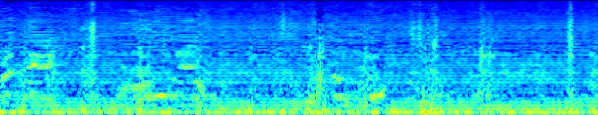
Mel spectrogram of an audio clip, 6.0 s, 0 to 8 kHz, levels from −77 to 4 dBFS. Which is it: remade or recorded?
remade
